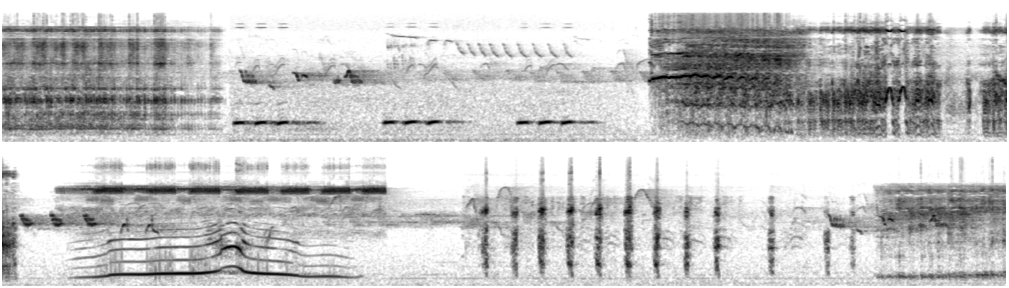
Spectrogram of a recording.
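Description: A string of different animal calls one after another, each cut short. There are short repeated chirps, a loud stretch of calls, and a horse whinnying with a rise and fall about twelve seconds in, followed by a quick series of clicks.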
